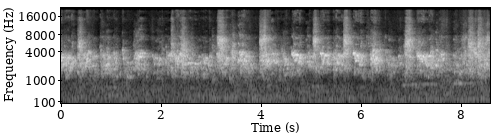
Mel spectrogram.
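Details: Budgerigars mating, with affectionate displays between the two birds; a busy run of scratchy chirps and warbled squawks, repeated bursts roughly every half second, indoors.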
